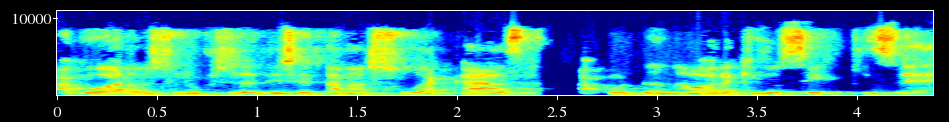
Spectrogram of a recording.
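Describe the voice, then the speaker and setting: Somewhat breathy, medium-pitched male speech with a dark, mellow tone. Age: 60s. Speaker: business executive and mentor. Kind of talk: webinar panel answer.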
